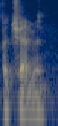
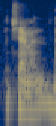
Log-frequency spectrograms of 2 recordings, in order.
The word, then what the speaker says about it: Spaceman: It's pronounced Pachemin. Yes. – It is pronounced Pachemin.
